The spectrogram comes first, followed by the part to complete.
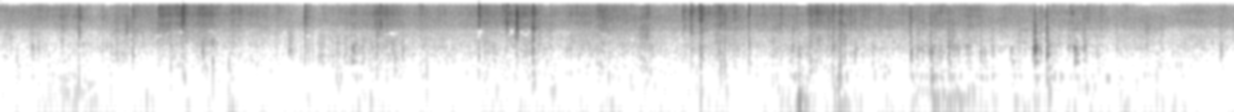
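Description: Footsteps of several people crunching over dry forest litter and twigs on dirt ground, an irregular patter of small cracks and scuffs with a few heavier thuds.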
